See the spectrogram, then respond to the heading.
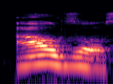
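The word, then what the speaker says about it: also: বাস নয় আহ আলসোস আলজোস স্নেল এটার উচ্চারণ কিন্তু অলসো না কিন্তু এটার উচ্চারণ হচ্ছে আলজো আলজো স্নেল স্নেল মানে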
